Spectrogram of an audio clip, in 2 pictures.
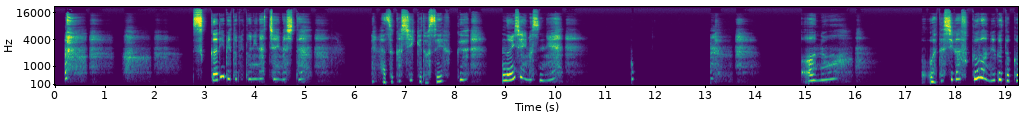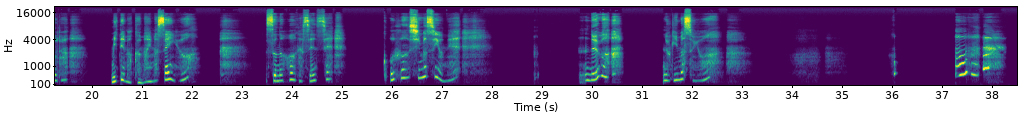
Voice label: ASMR; ぬるぬるローションプレイ; ローションプレイ・耳舐め手こき・お掃除フェラ; SE無し

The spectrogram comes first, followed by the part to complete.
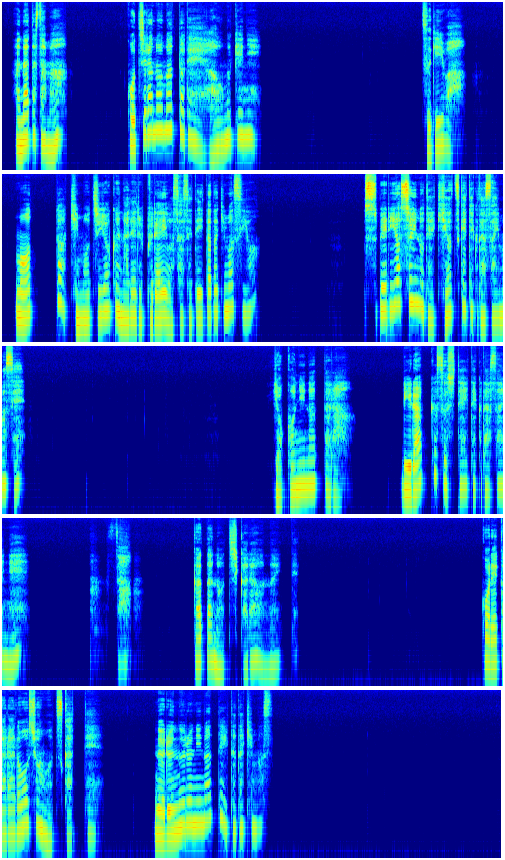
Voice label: ASMR; ローションマッサージと騎乗位中出しセックス; SE無し

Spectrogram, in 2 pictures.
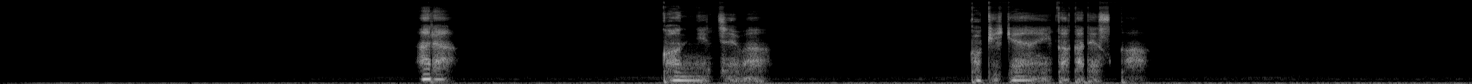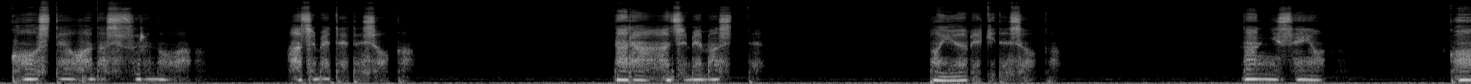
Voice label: ASMR; メスイキ絶頂トレーニング～催眠全身愛撫編～

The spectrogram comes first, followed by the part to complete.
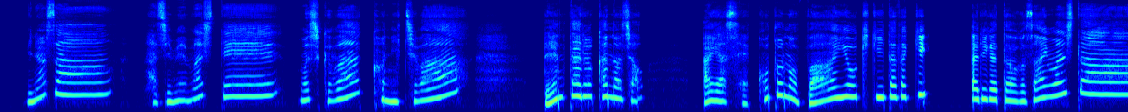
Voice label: FreeTalk, ASMR

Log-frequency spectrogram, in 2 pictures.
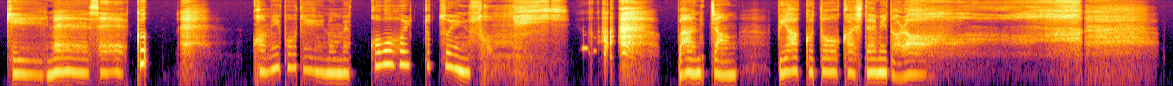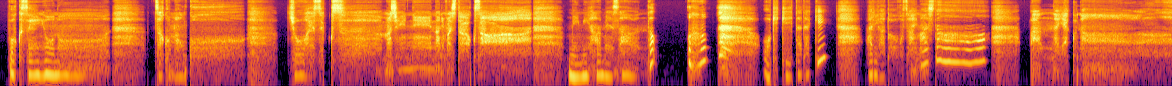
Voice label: FreeTalk, ASMR; 特典CVフリートーク

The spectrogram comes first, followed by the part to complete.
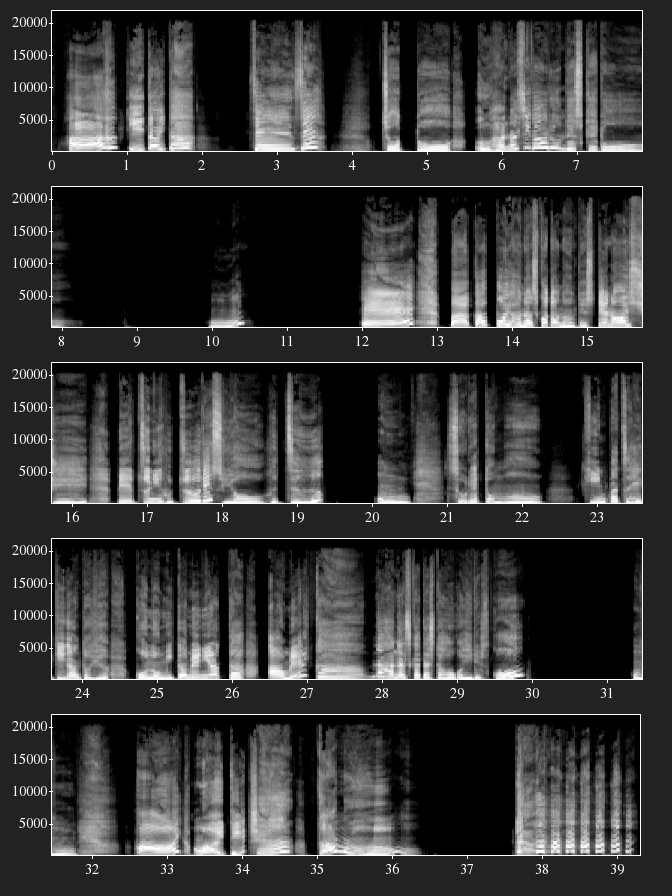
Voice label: LOVE Whisper; おしえご

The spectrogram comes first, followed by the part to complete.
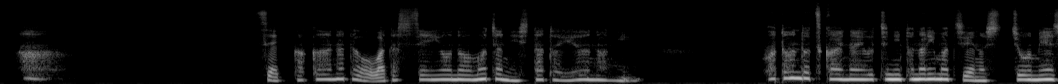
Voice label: ASMR; 馬車での移動中、クールなシスターによるS気たっぷり足コキ【足コキ・焦らしコキ・寸止め・ぶっかけ射精・お掃除フェラ】; SE無し

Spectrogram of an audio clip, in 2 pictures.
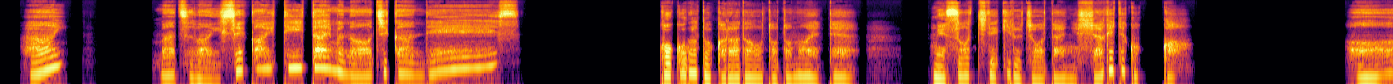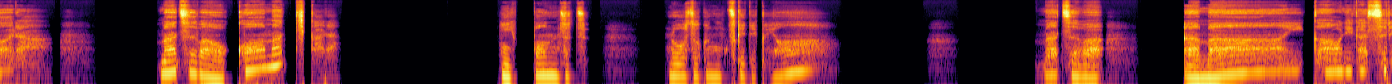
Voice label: ASMR; メス堕ち誘導ASMR：異世界ティータイム♪

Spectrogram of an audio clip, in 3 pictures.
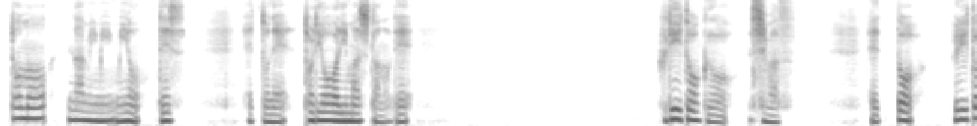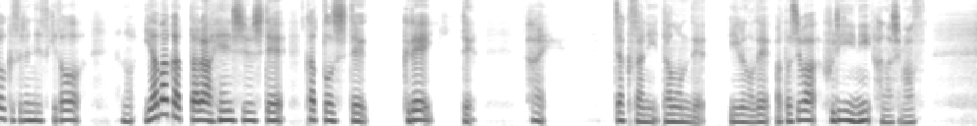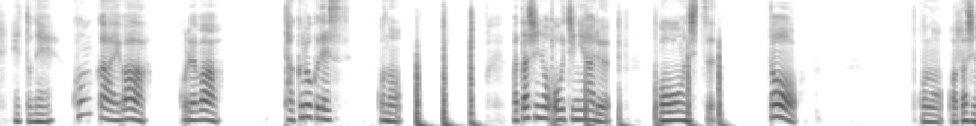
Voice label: FreeTalk, ASMR

